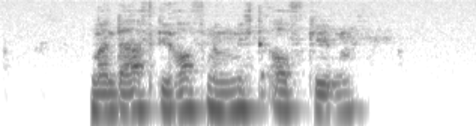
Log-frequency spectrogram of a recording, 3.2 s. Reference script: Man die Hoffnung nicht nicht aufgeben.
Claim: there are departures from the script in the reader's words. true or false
true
